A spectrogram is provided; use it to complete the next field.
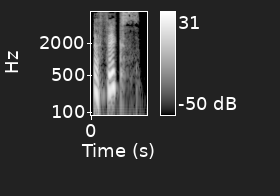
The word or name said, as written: affix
